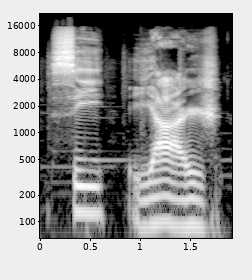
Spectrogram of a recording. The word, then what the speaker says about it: sillage: Now, sillage, pronounced sillage, is a French word for the wake of a ship in the water.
